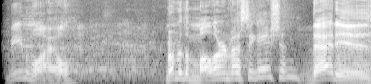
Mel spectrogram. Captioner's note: laughter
